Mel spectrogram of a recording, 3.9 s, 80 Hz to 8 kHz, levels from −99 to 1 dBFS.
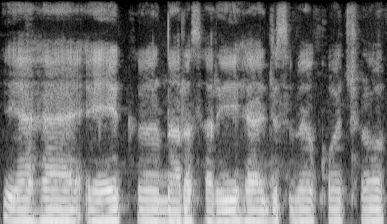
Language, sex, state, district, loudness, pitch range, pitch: Hindi, male, Punjab, Fazilka, -14 LUFS, 105-110 Hz, 105 Hz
